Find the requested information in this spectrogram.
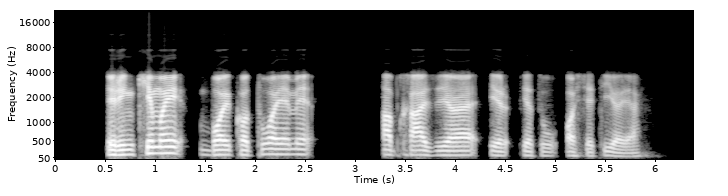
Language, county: Lithuanian, Kaunas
